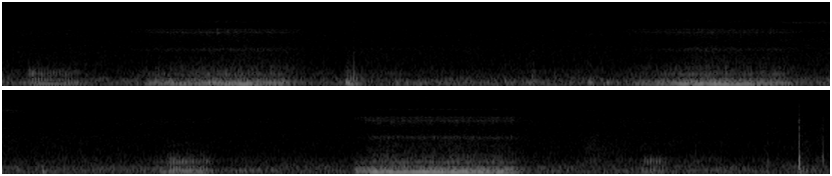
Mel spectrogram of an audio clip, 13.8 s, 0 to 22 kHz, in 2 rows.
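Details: Person snoring loudly enough to keep another person awake; low, rattling in-breath snores, about 14 breaths a minute, somewhat irregular, quiet breathing between; snoring.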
